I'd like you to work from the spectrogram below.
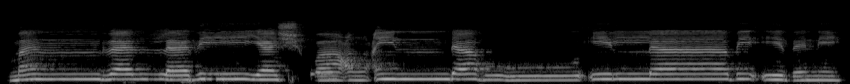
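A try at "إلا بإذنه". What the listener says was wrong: Lidah dah keluar dah betul. Dia punya makhraj. Cuma sifat dia jangan lantun.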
